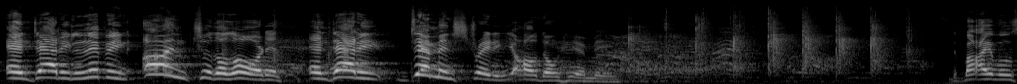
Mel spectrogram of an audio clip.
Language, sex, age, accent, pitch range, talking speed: English, female, 50-69, American, 150-245 Hz, 95 wpm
